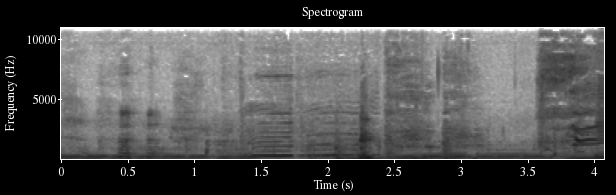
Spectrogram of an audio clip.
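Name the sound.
coughing and throat clearing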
